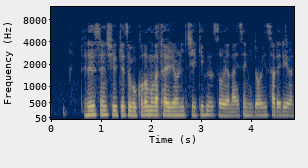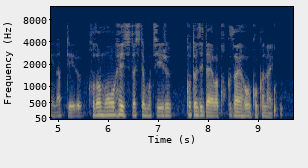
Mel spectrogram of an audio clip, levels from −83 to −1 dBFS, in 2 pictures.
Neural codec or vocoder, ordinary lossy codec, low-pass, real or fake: codec, 16 kHz, 2 kbps, FunCodec, trained on LibriTTS, 25 frames a second; MP3, 32 kbps; 7.2 kHz; fake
